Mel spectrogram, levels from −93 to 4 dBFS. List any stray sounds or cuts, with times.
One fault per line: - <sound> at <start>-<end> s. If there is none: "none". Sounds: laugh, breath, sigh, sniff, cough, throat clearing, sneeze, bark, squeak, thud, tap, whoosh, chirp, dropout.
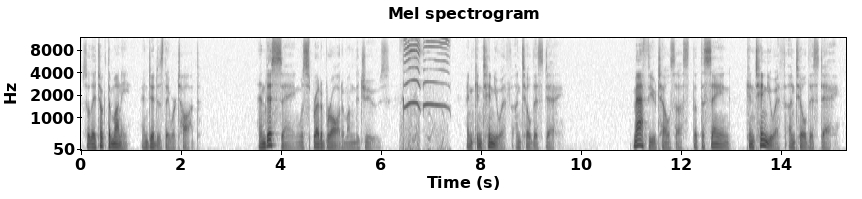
- squeak at 6.4-7.4 s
